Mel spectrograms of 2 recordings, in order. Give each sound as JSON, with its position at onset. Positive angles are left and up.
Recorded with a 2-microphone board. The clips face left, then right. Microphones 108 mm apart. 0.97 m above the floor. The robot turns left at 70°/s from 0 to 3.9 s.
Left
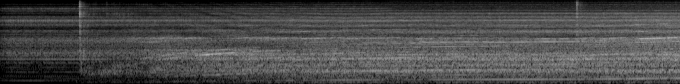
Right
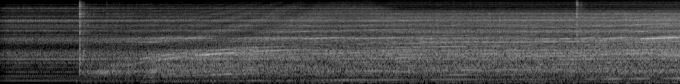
{"t": 0.8, "sound": "a blender", "azimuth_deg": -80, "distance_m": 2.5}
